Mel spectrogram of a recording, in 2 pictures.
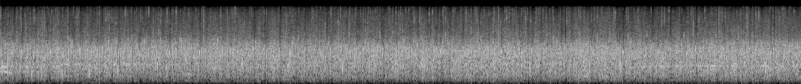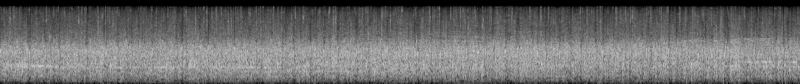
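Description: Theatre audience applauding steadily: dense, sustained clapping from a full house during the curtain call.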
